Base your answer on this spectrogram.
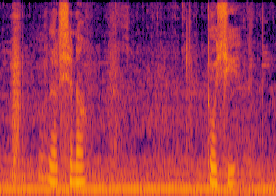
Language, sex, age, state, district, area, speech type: Dogri, female, 18-30, Jammu and Kashmir, Udhampur, rural, spontaneous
